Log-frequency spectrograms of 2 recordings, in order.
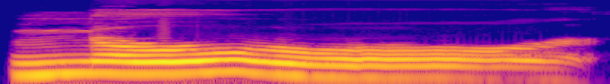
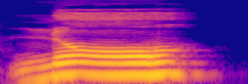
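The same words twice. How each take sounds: First: "no" in a loud, high, clumsy New Zealand vowel; attempted New Zealand "no", badly done. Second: "no" said as a plain American no; the American way of "no", the wrong one. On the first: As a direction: try the Kiwi "no", stretched. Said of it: "I, I can't do it". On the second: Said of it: "It's not no". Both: Shown as a demonstration.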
